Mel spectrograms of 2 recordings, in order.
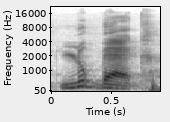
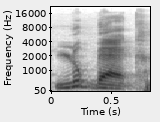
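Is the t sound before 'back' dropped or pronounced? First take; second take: dropped; dropped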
